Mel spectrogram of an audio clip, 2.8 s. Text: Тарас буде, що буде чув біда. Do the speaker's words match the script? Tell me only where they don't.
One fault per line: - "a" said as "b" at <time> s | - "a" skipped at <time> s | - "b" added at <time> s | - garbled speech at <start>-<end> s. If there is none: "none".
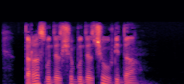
none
